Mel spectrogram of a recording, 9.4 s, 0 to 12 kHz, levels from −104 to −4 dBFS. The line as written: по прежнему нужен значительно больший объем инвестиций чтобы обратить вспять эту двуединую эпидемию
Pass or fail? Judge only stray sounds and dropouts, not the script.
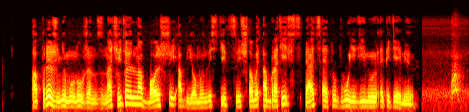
fail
